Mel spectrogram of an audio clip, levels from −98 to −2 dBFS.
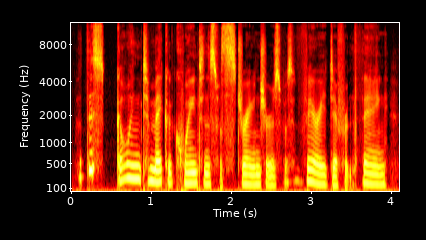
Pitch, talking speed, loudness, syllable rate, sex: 185 Hz, 190 wpm, -19 LUFS, 5.4 syllables/s, female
